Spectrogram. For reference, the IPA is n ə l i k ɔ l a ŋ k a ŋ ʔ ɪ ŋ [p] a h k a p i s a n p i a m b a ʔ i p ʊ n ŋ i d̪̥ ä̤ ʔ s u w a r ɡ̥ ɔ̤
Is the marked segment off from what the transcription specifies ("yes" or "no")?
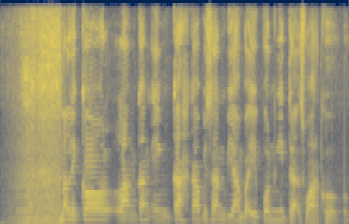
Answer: yes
